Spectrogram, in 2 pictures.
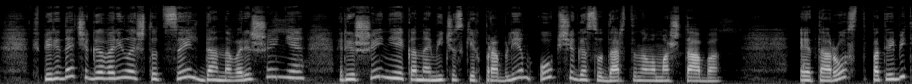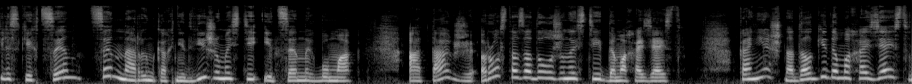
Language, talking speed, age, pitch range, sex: Russian, 100 wpm, 20-39, 170-275 Hz, female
